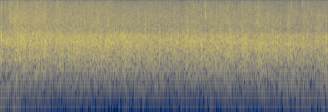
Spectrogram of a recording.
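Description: Audience applauding steadily with dense clapping that eases slightly near the end.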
